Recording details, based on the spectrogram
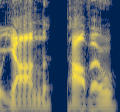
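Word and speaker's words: Jan Paweł: First, Pope Joan Paul uh we we we we say his name in Polish, Yan Pavi. John is Yan like uh Jan, but you pronounce it in Polish, right? Yan. And Paul is Pavo.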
